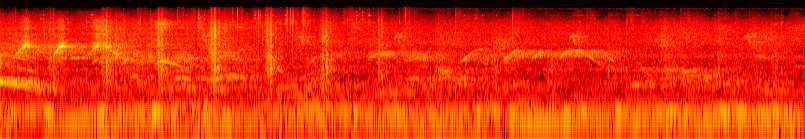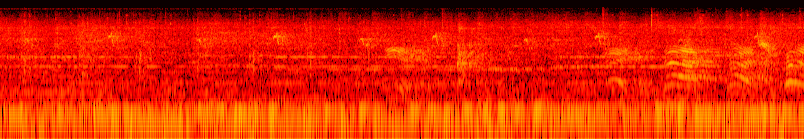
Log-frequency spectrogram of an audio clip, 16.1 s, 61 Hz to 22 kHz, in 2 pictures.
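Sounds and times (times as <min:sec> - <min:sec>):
horse hoofbeats on dirt: 0:00.0 - 0:16.0.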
